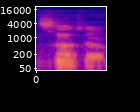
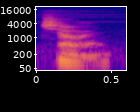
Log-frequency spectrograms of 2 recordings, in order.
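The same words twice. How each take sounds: First: It is said in a standard, non-Southern way. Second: It is said the way her Southern grandmother says it.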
